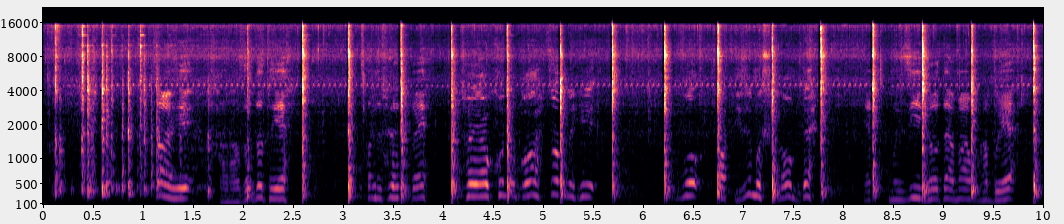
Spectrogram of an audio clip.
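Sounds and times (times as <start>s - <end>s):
machete chopping bamboo: 2.0s - 10.0s.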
